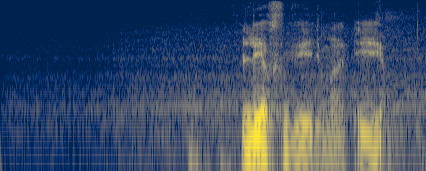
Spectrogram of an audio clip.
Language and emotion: Russian, neutral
